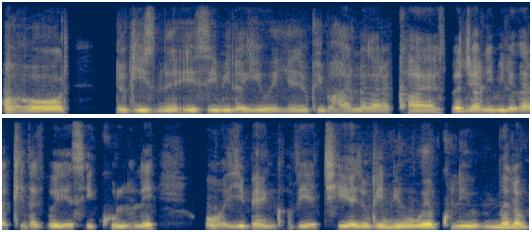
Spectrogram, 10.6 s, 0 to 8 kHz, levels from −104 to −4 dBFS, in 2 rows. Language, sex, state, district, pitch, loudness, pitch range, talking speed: Hindi, male, Uttar Pradesh, Etah, 110 Hz, -25 LUFS, 105-110 Hz, 225 wpm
